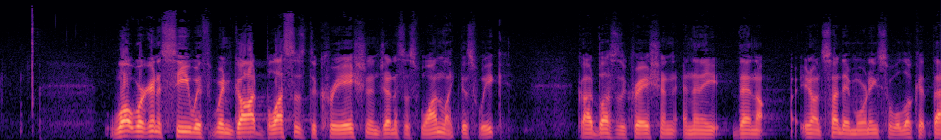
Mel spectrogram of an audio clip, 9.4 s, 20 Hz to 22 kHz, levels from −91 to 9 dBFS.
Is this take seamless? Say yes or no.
yes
